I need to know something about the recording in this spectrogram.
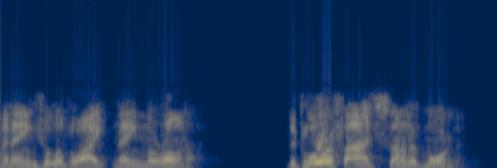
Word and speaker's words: Moroni: Moroni or Moroni is probably the best way to pronounce it.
